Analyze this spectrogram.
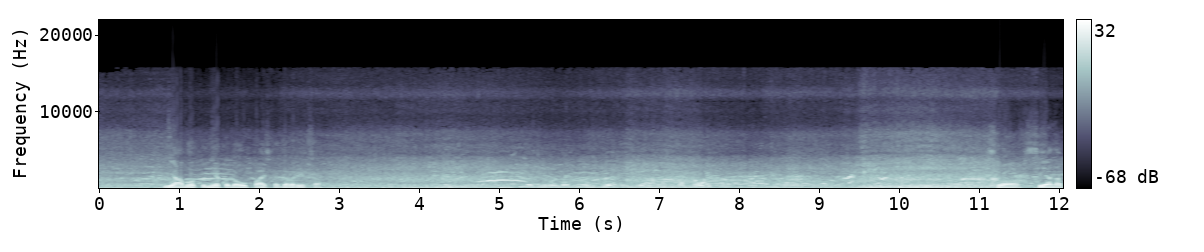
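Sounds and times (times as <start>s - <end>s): people calling and shouting: 0.0s - 12.0s
small waves breaking: 0.0s - 12.0s
overlapping voices of bathers: 6.1s - 11.2s.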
